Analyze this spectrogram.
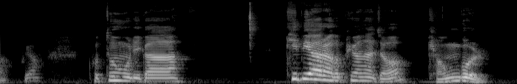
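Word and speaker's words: tibia: 자, 경골은 보통 티비아라고 저희가 많이 발음을 합니다.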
